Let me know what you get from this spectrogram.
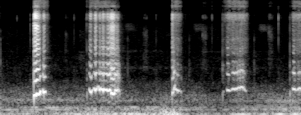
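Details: Sleeping monkey snoring: rhythmic breathy bursts about once a second, alternating short and longer pulses, each with a squeaky whistled tone in the middle, over a low steady background hum.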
